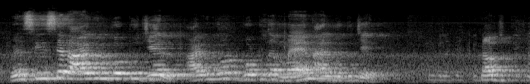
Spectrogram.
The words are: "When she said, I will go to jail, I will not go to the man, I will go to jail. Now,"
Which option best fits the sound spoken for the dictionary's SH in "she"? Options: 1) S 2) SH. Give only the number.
1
